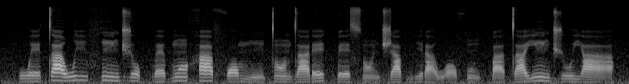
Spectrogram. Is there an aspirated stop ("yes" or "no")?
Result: no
